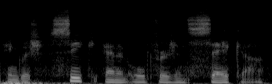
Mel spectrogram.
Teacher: English and Frisian share the unrounding of the I-mutation product of long O.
